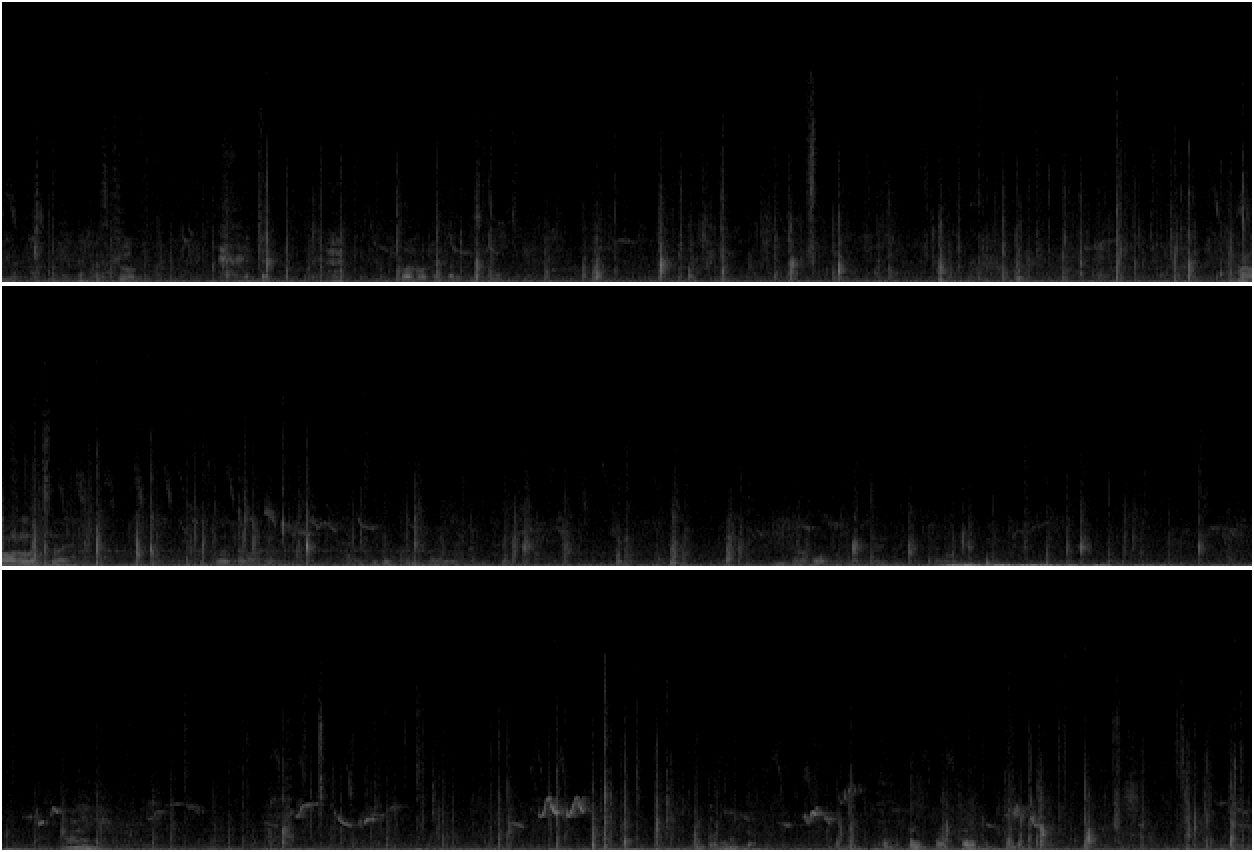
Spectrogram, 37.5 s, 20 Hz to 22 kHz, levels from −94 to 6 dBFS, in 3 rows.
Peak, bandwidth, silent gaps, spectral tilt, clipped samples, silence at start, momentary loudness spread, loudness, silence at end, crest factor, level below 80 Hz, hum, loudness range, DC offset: -32 dBFS; 16 kHz; none; -4.5 dB/octave; under 0.1%; 0 s; 11 LU; -63 LUFS; 0 s; 26 dB; -64 dBFS; none; 6 LU; under 0.1%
